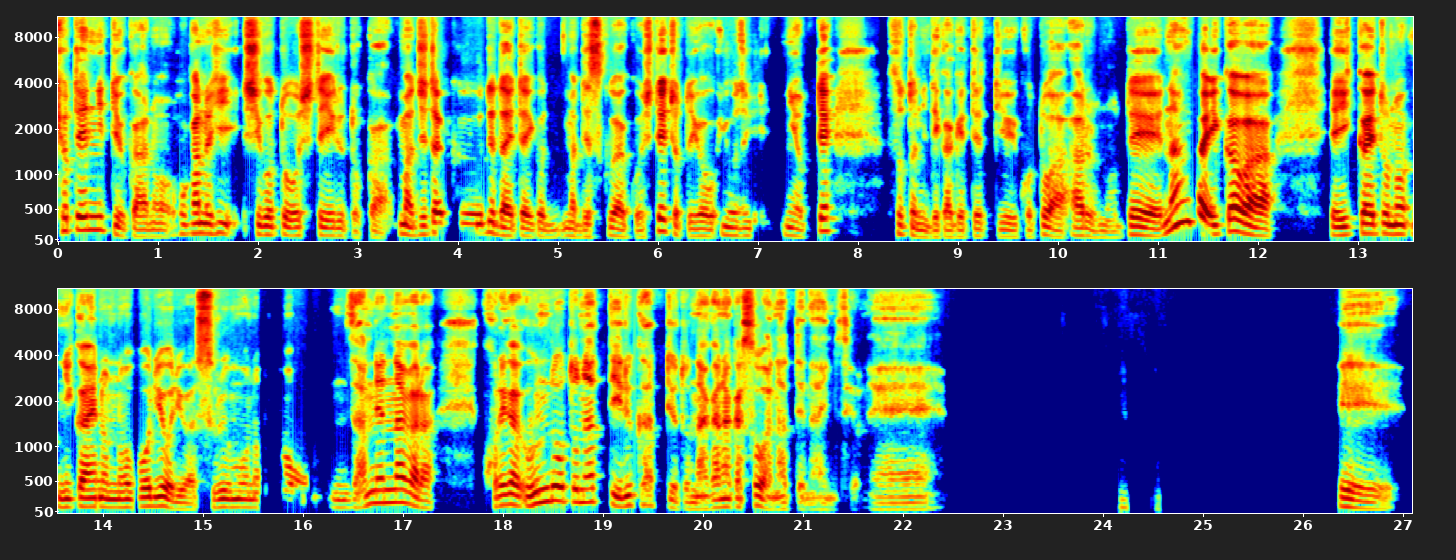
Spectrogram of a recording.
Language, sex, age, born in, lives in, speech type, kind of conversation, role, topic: Japanese, male, 60-64, Japan, Japan, conversation, advice, user, 運動習慣を続けられずすぐやめてしまうのはなぜですか？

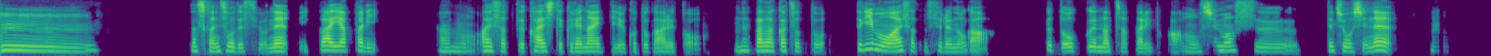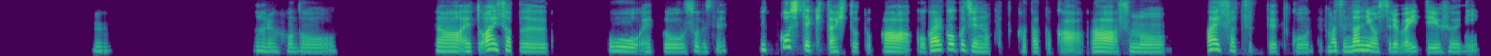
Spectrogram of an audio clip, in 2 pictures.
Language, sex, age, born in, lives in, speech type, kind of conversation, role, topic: Japanese, female, 35-39, Japan, Japan, conversation, podcast, host, ご近所での挨拶はどれくらい大切だと思いますか？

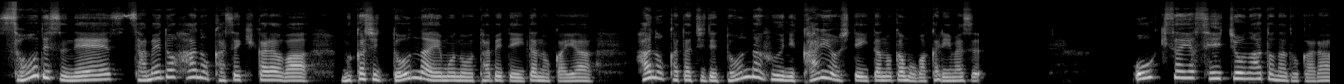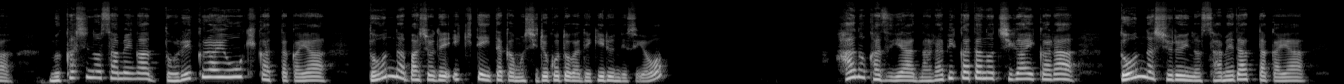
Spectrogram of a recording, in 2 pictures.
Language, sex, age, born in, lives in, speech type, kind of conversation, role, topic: Japanese, female, 55-59, Japan, United States, read, expert-assistant, expert, どうしてサメの歯は何度も生え変わるのでしょうか？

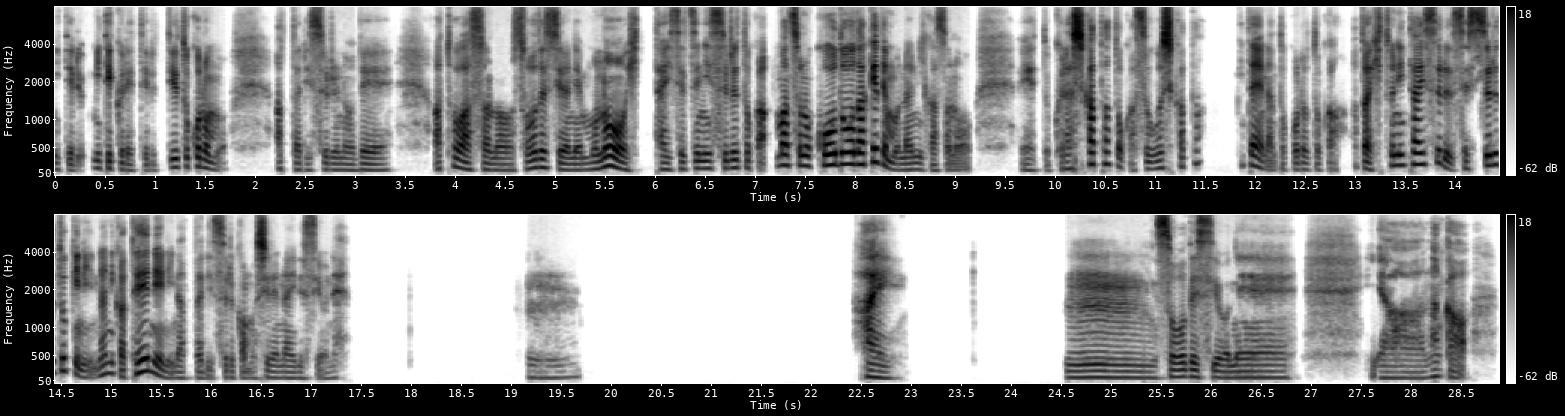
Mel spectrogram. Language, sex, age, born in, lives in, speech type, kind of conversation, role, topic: Japanese, male, 25-29, Japan, Japan, conversation, podcast, host, 子どものころの一番印象的な思い出は何ですか？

